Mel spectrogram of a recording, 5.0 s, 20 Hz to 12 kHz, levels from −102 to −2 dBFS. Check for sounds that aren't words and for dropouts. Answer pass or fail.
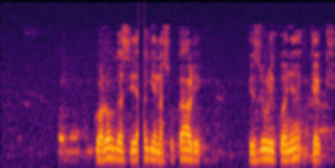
fail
